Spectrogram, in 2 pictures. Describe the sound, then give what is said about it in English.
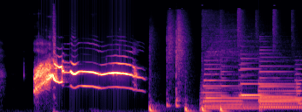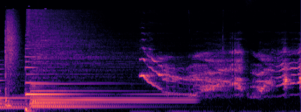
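Tessie the dog gives an excited, high-pitched whining howl over her new BarkBox of toys and treats, then a few sharp clatters and sustained ringing tones follow, ending with softer wavering whines. “I love how excited our dog Tessie is when she gets new toys and treats”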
